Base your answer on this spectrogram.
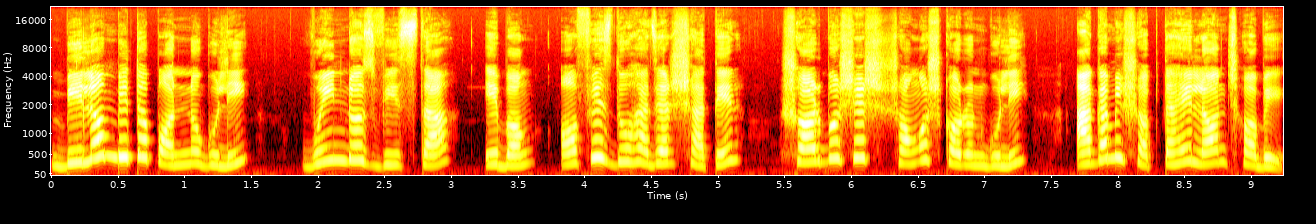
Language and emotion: Bengali, neutral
